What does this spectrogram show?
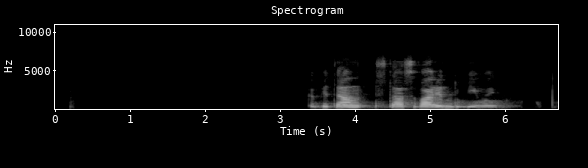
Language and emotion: Russian, neutral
